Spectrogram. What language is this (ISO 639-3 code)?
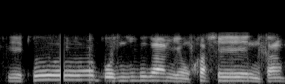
brx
